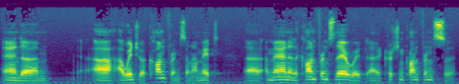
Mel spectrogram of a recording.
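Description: A middle-aged man from South Africa with a South African accent, preaching a sermon as a visiting pastor, earnest with many fillers, reading scripture slowly and with emphasis. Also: deep voice, steady tone, darkish tone, smooth.

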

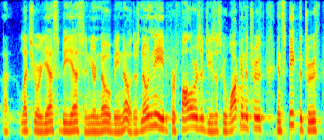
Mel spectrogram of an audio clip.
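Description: Preacher with a long hall echo. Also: male voice, moderate pace. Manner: expository preaching, acts out quoted lines with rising pitch. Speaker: pastor. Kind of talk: sermon. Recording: hall reverb.

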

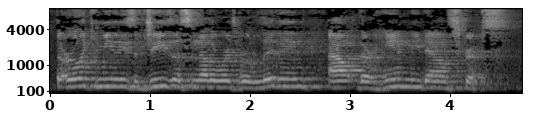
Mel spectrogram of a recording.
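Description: A man preaching a sermon in a deliberate, emphatic way, with dramatic pauses between phrases. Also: high-pitched, warm tone. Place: church service, speaking to congregation. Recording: roomy echo, distant mic, faint noise.

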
